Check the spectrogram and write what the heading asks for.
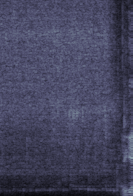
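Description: Water running steadily from a tap as a hiss, then cut off shortly before the end.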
